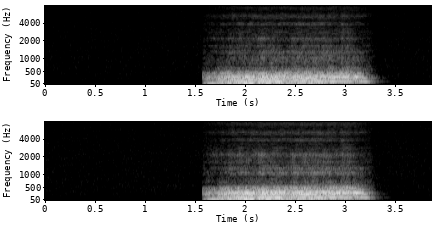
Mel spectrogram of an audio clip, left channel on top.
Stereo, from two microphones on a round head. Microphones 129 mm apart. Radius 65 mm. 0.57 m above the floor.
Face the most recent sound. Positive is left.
turn(degrees=-20)  # may be behind; listen again after turning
